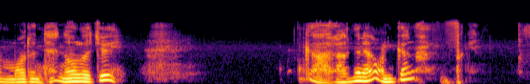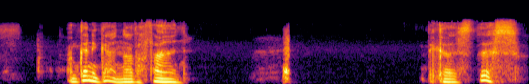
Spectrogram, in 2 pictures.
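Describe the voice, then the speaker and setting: At an indoor workbench, an electronics repairer narrates a hands-on repair video casually, muttering to himself with some mild swearing. The voice sits at a medium pitch and sounds slightly rough.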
